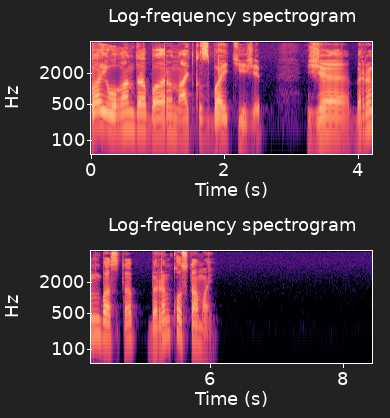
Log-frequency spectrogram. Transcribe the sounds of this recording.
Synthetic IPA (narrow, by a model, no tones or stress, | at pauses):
bɑjwo̞ʁɑnd̪ɑbɑɾənɑjt̪̚qʰəzbɑjk̪ʲʰeʒɪp̚ | ʒæbɪɾɪŋbɑst̪ɑp̚bɪɾɪŋqʰo̞st̪ɑmɑj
